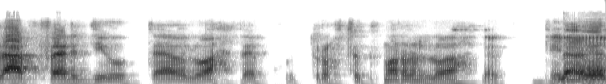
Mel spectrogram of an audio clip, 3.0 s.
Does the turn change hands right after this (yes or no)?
yes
